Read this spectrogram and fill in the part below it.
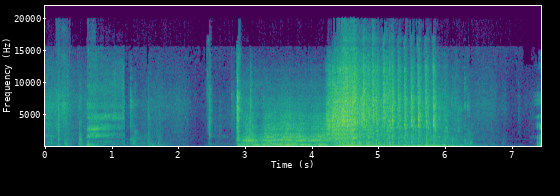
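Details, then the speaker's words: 1968 International Loadstar 1800 with a V8, sat for months and likely out of gas: fuel added, jump pack showing 12.3 V on a weak battery. The starter spins steadily with a couple of near-catches but it never runs. "That sounds like she wants to run. Not sure why my jump box can't help me a little more than that."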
